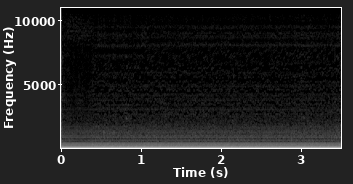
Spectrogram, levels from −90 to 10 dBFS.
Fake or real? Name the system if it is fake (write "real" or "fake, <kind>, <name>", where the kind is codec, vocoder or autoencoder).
real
